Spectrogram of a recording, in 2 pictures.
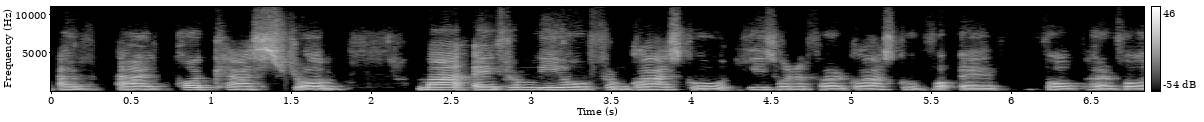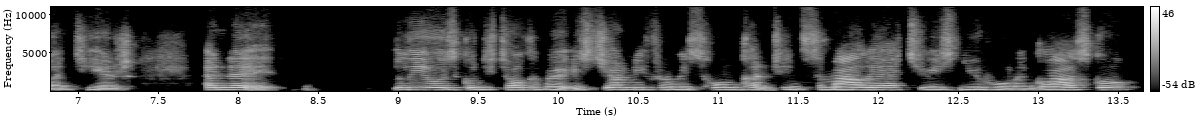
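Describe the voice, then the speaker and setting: A woman curator introduces the next part of an online launch event. Her voice sits at a middle pitch. She is hesitant, often restarting her sentences as she reads through her notes. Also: low-quality recording. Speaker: exhibition curator.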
